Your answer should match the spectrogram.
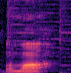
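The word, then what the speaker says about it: Le Mans: ever knew this car until I heard it pronounced as Lama and then I only realized it was because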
